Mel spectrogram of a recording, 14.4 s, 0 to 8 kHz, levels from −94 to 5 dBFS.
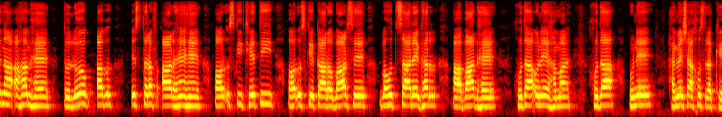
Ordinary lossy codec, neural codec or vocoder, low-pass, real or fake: none; none; none; real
